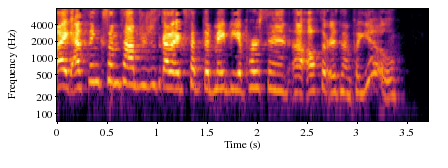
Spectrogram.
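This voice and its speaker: A woman speaks at a very fast pace in a raised, projected, animated voice, high in pitch with very wide pitch swings. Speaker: indie romance author. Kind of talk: casual interview chat. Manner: loud.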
